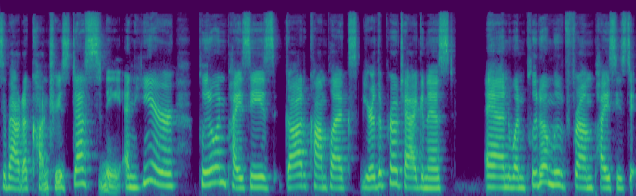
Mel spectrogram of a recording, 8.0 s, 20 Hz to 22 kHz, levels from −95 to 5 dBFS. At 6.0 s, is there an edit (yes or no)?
no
